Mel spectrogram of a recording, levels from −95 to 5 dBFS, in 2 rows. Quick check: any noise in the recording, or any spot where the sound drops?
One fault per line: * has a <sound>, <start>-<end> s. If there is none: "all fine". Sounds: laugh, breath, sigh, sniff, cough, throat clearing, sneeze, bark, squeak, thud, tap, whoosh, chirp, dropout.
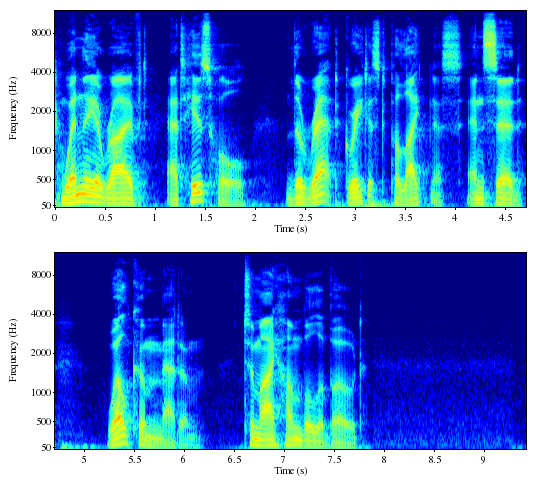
all fine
